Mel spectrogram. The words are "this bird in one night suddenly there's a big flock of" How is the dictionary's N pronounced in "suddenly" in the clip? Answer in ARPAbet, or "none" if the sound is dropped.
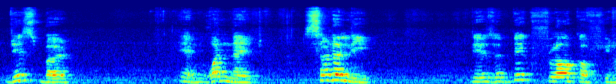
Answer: N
